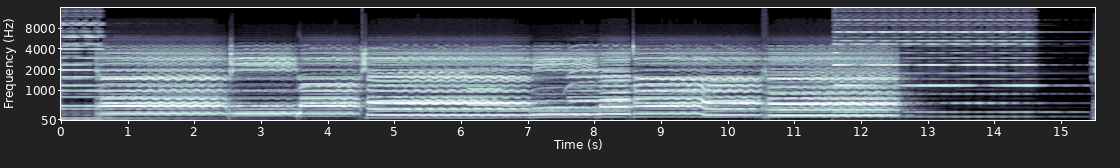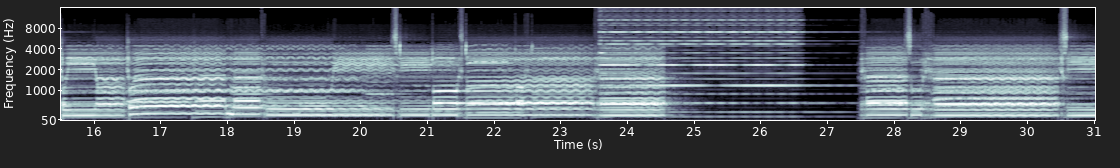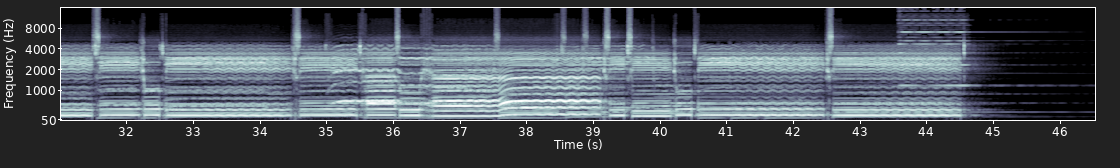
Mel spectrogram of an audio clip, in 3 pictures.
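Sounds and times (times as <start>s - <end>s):
baritone singing an Easter hymn in Latin: 0.6s - 12.7s, 15.5s - 24.8s, 27.5s - 44.6s.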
